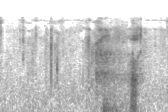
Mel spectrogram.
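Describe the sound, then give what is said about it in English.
A voice imitates the high-pitched call of a thylacine (Tasmanian tiger), two quick sharp yips like a fox terrier dog in close succession, moderately loud over a faint background hiss. “Out of nowhere came this mysterious yip-yip, like a fox terrier dog, a high-pitched yip-yip, and almost immediately an echo, like that.”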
